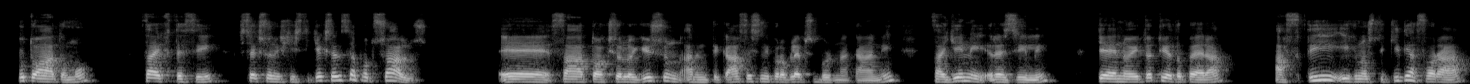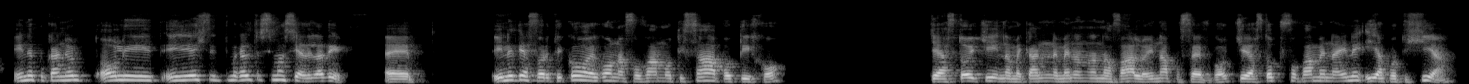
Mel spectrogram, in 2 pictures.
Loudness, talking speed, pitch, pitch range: -21 LUFS, 155 wpm, 145 Hz, 125-170 Hz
